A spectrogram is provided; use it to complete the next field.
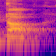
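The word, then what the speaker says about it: talk: के से पहले देखिए के से पहले एल आया है एल को पढ़ेंगे कभी नहीं पढ़ेंगे इसे पढ़ेंगे टॉक टॉक यहां पर हमने देखिए एल लिखा है ना एल को नहीं पढ़ना है हमें यहां पर एल को नहीं पढ़ना है मैंने जानबूझ के लिखा है ताकि बच्चे बहुत सारे गलती करते हैं इसे टाल को पढ़ते हैं इसे वाल्क पढ़ते हैं इसे चालक पढ़ते हैं हमें ये गलती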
